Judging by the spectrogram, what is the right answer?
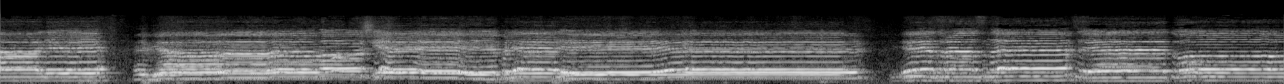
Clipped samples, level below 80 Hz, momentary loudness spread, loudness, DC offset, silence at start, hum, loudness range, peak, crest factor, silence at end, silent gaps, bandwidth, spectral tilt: under 0.1%; -50 dBFS; 3 LU; -12 LUFS; under 0.1%; 0 s; none; 1 LU; 0 dBFS; 12 dB; 0 s; none; 10 kHz; -4.5 dB/octave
